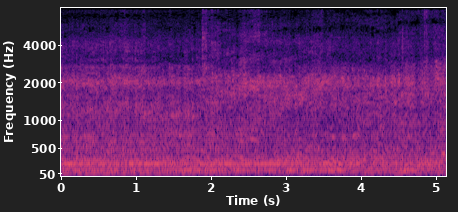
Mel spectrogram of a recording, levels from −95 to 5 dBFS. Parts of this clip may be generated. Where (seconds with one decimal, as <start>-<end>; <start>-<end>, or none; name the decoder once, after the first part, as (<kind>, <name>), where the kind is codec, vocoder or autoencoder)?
3.4-5.1 (vocoder, Vocos)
